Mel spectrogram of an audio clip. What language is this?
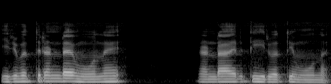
Malayalam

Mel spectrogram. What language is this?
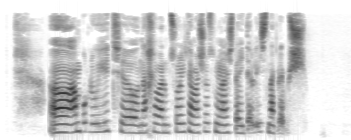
Georgian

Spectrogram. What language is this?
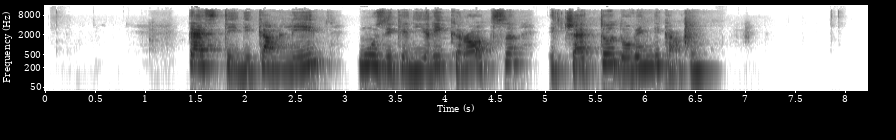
Italian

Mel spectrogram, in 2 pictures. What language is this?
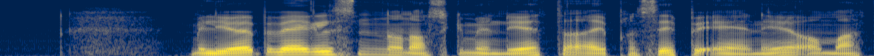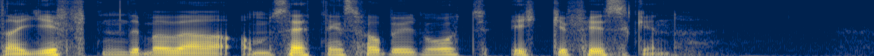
Norwegian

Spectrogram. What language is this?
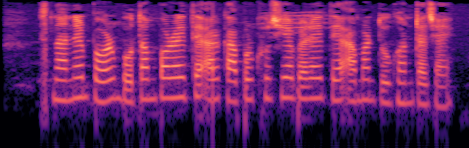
Bangla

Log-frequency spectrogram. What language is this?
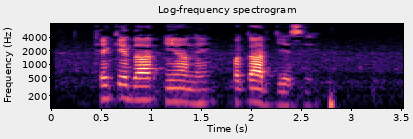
Kachi Koli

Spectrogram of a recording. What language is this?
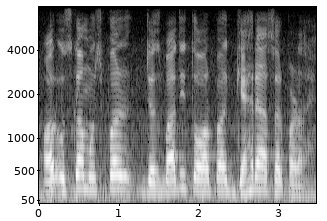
Urdu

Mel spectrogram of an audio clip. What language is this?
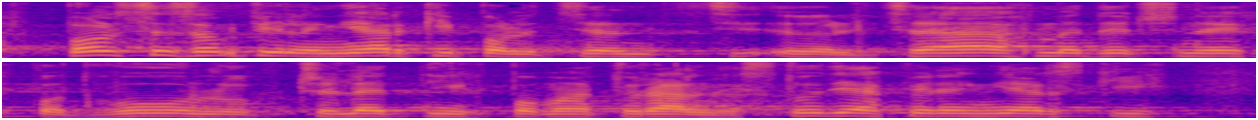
Polish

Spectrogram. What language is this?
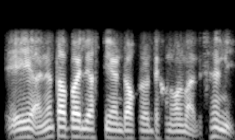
Nepali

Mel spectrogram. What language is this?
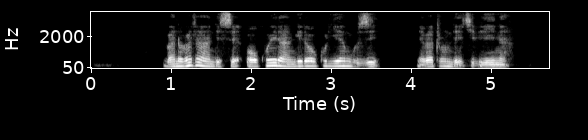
Ganda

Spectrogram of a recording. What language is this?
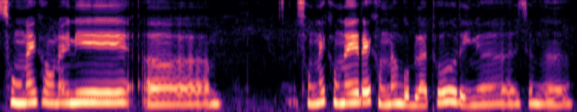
Bodo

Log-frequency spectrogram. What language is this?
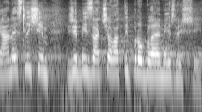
Czech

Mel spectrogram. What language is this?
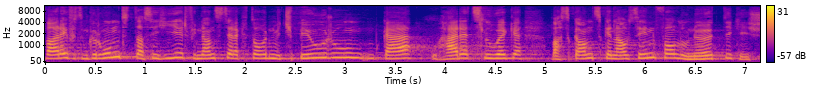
Swiss German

